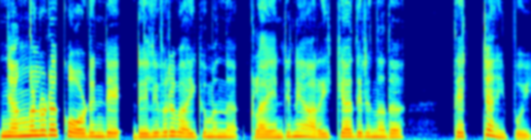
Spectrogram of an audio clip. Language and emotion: Malayalam, sad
